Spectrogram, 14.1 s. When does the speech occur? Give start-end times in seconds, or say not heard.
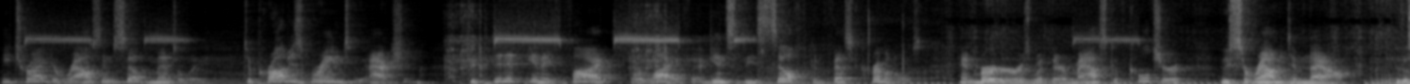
0.0-14.0.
